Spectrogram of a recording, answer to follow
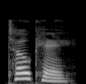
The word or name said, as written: tokay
